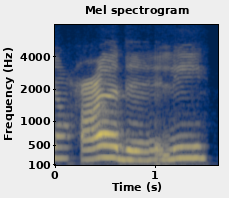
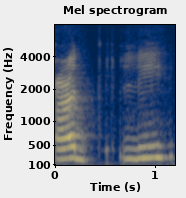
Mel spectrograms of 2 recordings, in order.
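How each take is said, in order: First: The d sound is released with a slight bounce. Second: The d sound is held still, without any bounce. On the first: The speaker calls it right. "इसको हमने हिलाते हुए अदा करना है" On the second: The speaker calls it wrong. "सुकून के साथ अदली इस तरह करके नहीं पढ़ेंगे"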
